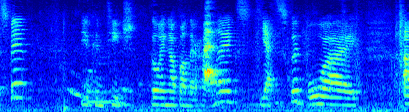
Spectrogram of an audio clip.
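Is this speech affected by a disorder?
No.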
